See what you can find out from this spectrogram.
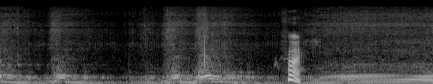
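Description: A motorcycle engine revs several times, its pitch swelling and dropping in quick surges, then settles into a steady, even drone after a short sharp burst near the end.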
